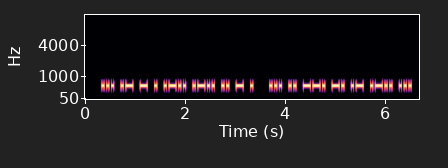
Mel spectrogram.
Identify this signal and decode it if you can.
Morse code, heard as a keyed tone, about 25 wpm, 600 Hz. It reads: SATELLITE SIGNALS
